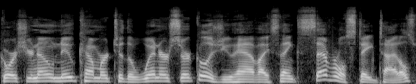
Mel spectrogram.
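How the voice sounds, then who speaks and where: With an ordinary speaking voice, a man talks at a fairly quick pace in a fairly high pitch, his intonation lively and the recording very clean over a silent background. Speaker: radio interviewer / host. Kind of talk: radio interview questions.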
